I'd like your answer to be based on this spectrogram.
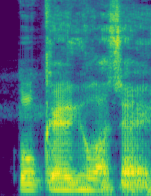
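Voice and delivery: put-on gruff, rough ogre-like voice. Retelling a night out, the speaker quotes the guy leading them in: gruff ogre-like voice. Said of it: "He's like an ogre".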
